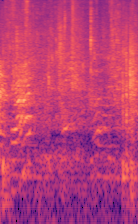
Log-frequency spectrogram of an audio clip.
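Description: Washing up at a sink: water running from the tap while a plastic washing-up tub and dishes are rinsed and scrubbed, with a few small knocks.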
